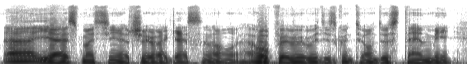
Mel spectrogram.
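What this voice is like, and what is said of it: Beautiful foreign accent. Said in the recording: “that accent, it's so beautiful”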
